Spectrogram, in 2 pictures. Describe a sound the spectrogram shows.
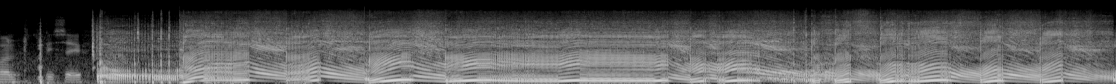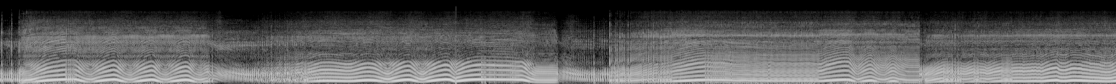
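A chainsaw engine revs loudly and cuts into a tree trunk.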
